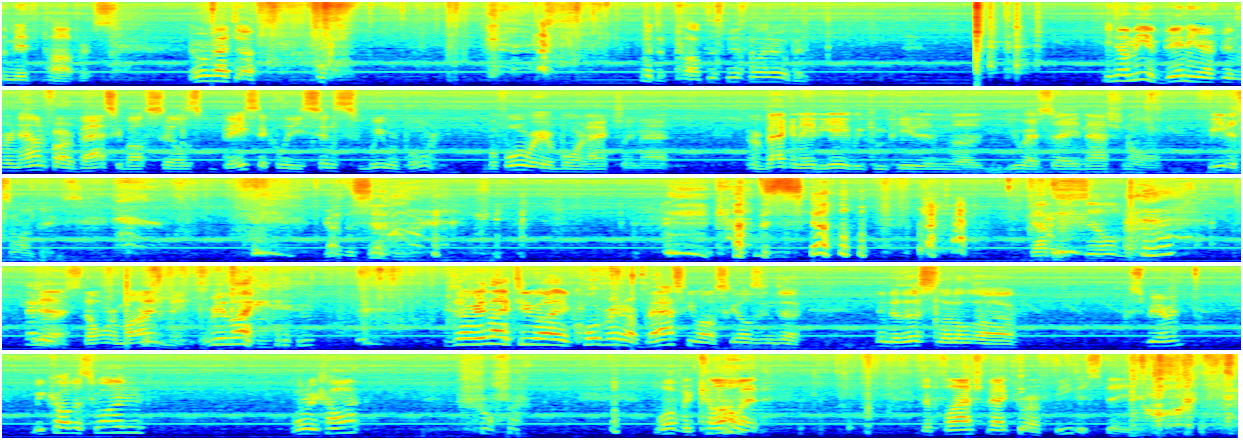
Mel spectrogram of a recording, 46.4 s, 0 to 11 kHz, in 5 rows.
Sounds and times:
Speech: 0.0 - 2.0, 4.8 - 6.1, 8.3 - 14.3, 14.9 - 19.2, 21.0 - 21.6, 26.3 - 27.1, 28.1 - 29.9, 31.2 - 35.5, 36.4 - 36.8, 37.4 - 38.3, 39.4 - 39.9, 42.1 - 43.0, 44.1 - 45.8.

